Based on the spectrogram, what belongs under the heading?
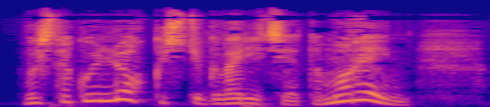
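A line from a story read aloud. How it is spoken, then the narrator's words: Exclaiming. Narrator (Russian): воскликнула Найниф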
